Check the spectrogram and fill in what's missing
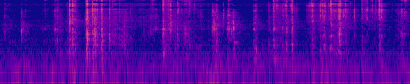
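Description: A utility knife blade scrapes the cubes off a solid pink soap bar that has been scored into a grid. The result is a quiet run of dry, crisp crackles and scratchy clicks, bright and brittle with very little low end, each snap dying away almost instantly.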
